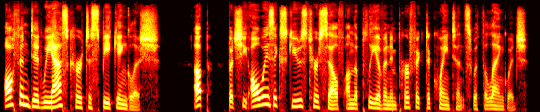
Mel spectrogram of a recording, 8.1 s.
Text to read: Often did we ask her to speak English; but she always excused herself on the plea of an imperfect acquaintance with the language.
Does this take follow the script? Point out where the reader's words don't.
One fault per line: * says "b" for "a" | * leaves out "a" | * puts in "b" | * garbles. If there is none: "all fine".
* puts in "up"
